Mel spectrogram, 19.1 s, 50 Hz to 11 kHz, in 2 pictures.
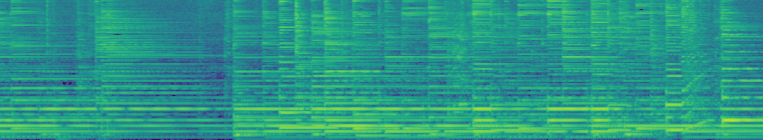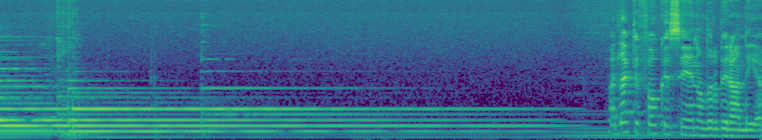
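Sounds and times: fingerstyle acoustic guitar: 0.0s - 19.0s.

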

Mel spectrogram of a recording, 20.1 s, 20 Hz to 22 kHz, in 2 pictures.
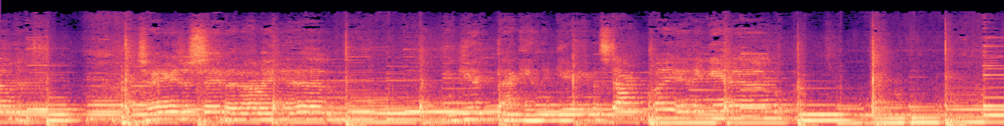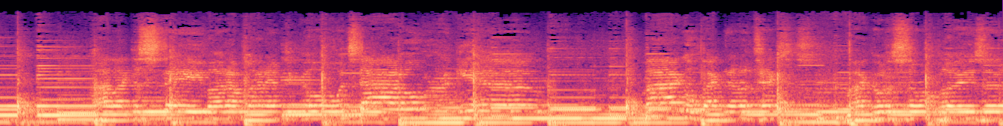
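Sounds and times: acoustic guitar playing: 0.0s - 20.0s.

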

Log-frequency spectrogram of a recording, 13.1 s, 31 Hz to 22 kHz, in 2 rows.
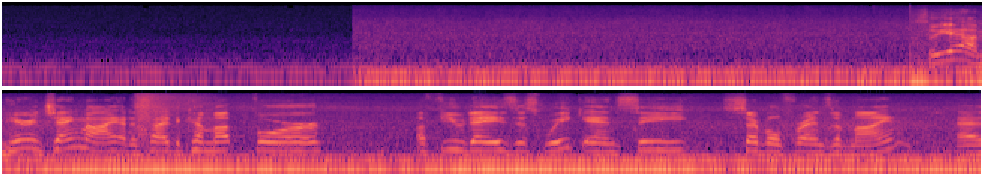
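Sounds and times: low steady hum: 0.0s - 13.0s
street noise rumble and hiss: 0.0s - 13.0s.

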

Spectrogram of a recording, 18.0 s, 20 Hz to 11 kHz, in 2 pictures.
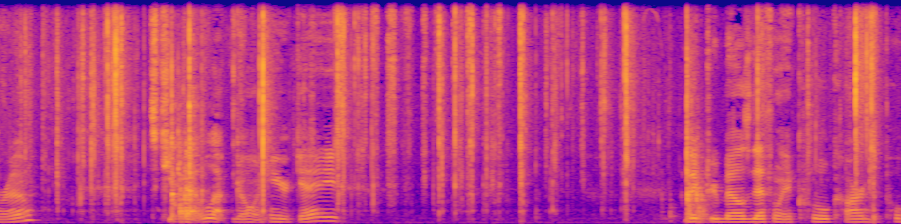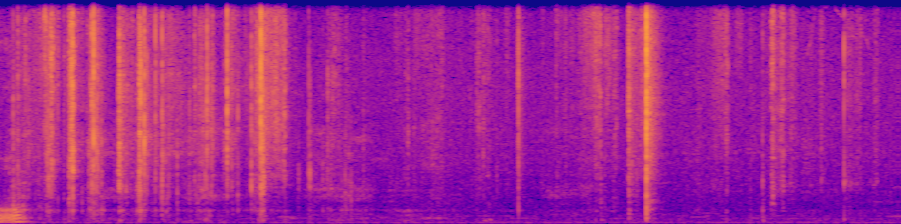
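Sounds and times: trading cards rustling and clicking: 0.3s - 12.5s.

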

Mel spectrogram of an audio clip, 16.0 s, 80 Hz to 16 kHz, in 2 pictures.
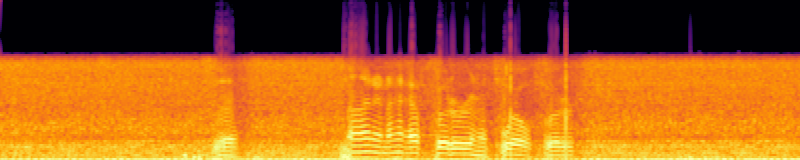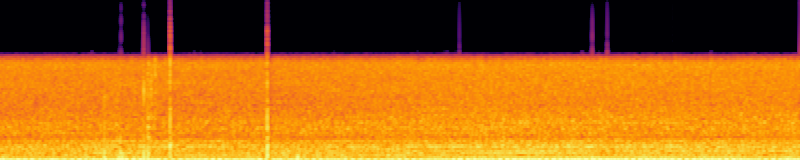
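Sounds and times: machinery humming: 0.0s - 16.0s.

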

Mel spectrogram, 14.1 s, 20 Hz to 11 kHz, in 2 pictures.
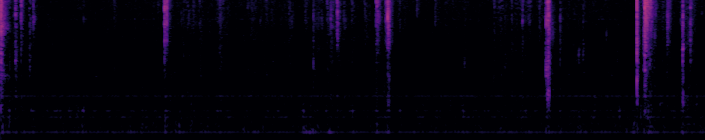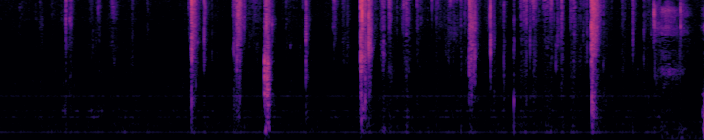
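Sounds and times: soil and roots crackling: 5.2s - 13.8s.

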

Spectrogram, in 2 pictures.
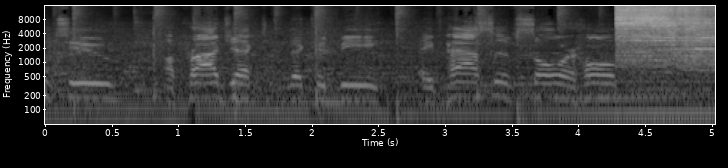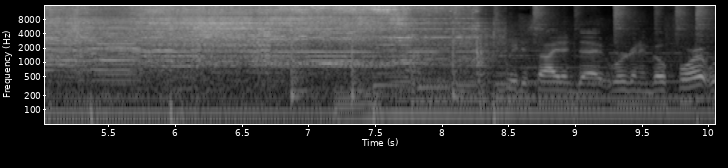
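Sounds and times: table saw cutting board: 4.3s - 8.5s.

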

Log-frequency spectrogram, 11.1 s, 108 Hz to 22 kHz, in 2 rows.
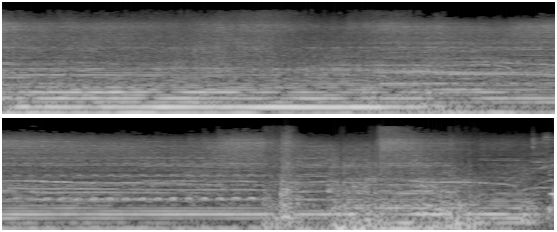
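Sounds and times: punk band playing live: 0.0s - 11.0s.

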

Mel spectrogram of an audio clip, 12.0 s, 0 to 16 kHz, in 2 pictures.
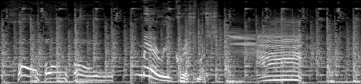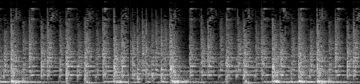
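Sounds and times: background music with steady beat: 0.0s - 12.0s
cow mooing: 3.8s - 5.2s.

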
